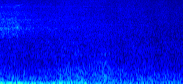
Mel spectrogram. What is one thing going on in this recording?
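A short triumphant game fanfare swells and then fades away.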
